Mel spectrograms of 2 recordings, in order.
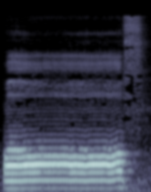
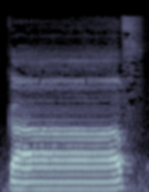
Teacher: কফ মোটা হবে, কাফ পাতলা হবে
